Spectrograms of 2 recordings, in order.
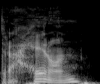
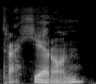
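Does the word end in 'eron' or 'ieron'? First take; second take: eron; ieron. First: The ending is said as 'eron' without an i. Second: The ending is said as 'ieron' with an i. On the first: The speaker calls it right. "Notice that I said trajeron" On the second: The speaker calls it wrong. "I did not say trajeron, which is a very common mistake"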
